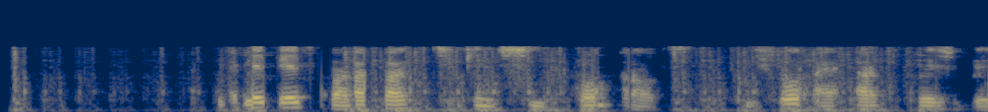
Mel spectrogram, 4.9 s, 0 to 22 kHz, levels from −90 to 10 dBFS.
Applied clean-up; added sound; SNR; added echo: neural mask model RNNoise.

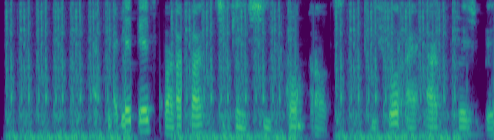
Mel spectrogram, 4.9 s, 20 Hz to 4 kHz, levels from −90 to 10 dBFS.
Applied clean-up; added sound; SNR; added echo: none; Typewriter; 6 dB; none.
